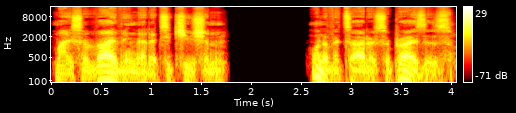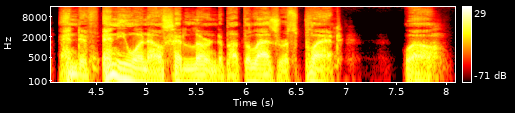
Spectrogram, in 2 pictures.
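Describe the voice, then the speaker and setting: An older man acting a video game role: a cunning, proud old disgraced admiral who speaks in a measured, formal, husky voice with quiet menace. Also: animated, no room sound, studio quality, exaggerated voice. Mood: defiant, measured. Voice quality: husky, very deep. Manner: measured, formal, self-assured. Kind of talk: video game character dialogue.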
